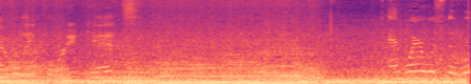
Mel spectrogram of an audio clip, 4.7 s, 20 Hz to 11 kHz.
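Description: A 1967 Pontiac Le Mans V8 bored and stroked to 467 with a high-lift cam and ported heads, rumbling and revving loudly and steadily close up, with someone talking over it.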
